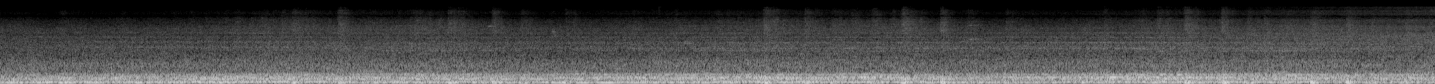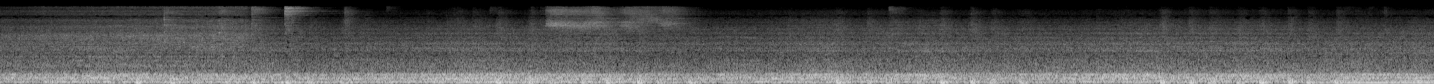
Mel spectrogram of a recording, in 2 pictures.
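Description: Passenger coaches of an express train rolling slowly past a station platform as the train pulls out, making a steady low rumble of wheels on rail. Two brief high-pitched squeals stand out, one about 16 seconds in and one about 20 seconds in.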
